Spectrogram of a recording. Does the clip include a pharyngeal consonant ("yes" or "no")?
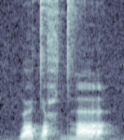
yes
